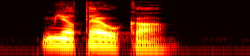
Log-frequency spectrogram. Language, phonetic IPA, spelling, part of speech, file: Polish, [mʲjɔˈtɛwka], miotełka, noun, Pl-miotełka.ogg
